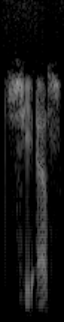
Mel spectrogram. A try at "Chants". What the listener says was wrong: TS, so T is in tiger, like Chance.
